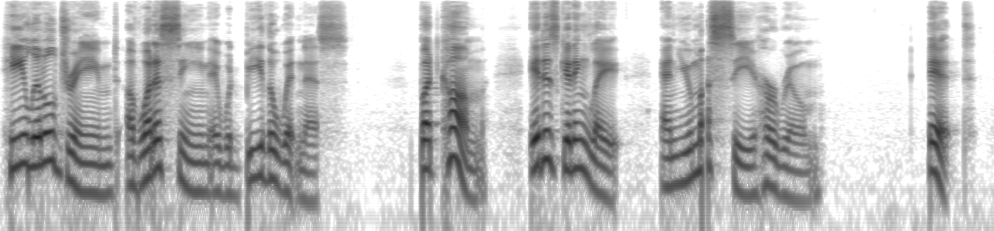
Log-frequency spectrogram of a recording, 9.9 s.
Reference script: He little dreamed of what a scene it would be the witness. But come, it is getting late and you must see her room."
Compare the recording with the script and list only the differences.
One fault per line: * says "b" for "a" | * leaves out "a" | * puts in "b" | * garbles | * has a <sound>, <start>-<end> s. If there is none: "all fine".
* has a dropout, 7.0-7.1 s
* puts in "It"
